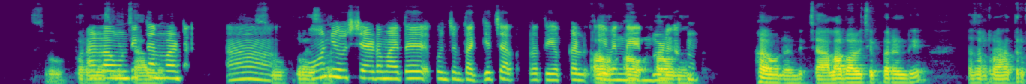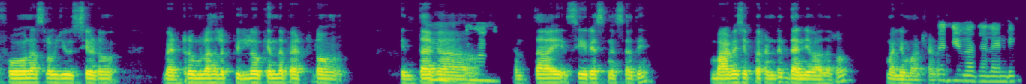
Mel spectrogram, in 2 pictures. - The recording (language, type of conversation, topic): Telugu, podcast, రాత్రి ఫోన్‌ను పడకగదిలో ఉంచుకోవడం గురించి మీ అభిప్రాయం ఏమిటి?
- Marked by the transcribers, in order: in English: "సూపర్"; in English: "యూజ్"; in English: "ఈవెన్"; chuckle; in English: "యూజ్"; in English: "బెడ్రూమ్‌లో"; in English: "పిల్లో"; in English: "సీరియస్నెస్"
